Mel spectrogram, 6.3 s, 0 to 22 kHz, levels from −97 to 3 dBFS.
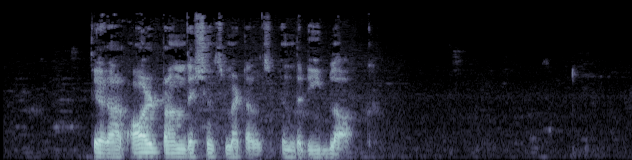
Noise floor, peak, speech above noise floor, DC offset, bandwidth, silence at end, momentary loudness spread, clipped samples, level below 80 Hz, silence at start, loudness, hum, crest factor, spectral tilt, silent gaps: -72 dBFS; -6 dBFS; 49 dB; under 0.1%; 15.5 kHz; 2.8 s; 10 LU; under 0.1%; -62 dBFS; 0.95 s; -24 LUFS; none; 22 dB; -5 dB/octave; none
